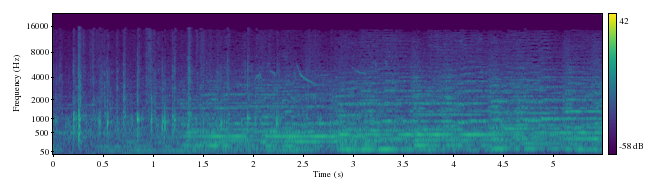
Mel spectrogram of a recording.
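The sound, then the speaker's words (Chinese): Horses pull a golden carriage with steady clip-clopping hooves, sharpest in the first second, then a continuous trot under a sustained tonal layer, with a brief whinny. “汉斯和公主结婚之后，还派了一辆金马车去迎接父母亲，来和他们住在一起。”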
